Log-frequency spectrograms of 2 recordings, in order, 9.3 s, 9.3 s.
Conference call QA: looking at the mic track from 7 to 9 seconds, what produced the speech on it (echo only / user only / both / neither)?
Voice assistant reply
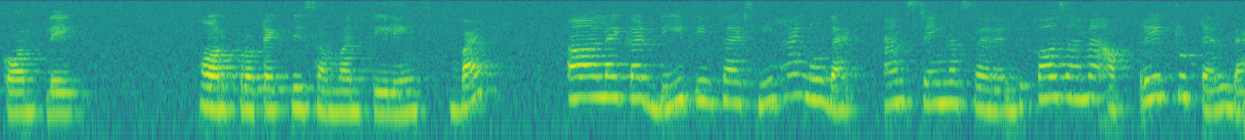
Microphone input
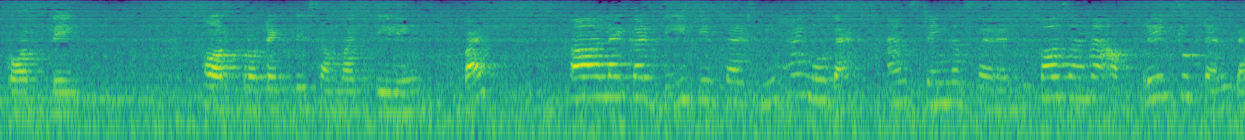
echo only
